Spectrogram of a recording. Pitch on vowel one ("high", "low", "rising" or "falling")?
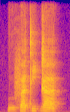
low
